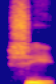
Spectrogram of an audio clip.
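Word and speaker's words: 四: Because the way you pronounce them, shi and ku, sound exactly like the words for death and suffering.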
